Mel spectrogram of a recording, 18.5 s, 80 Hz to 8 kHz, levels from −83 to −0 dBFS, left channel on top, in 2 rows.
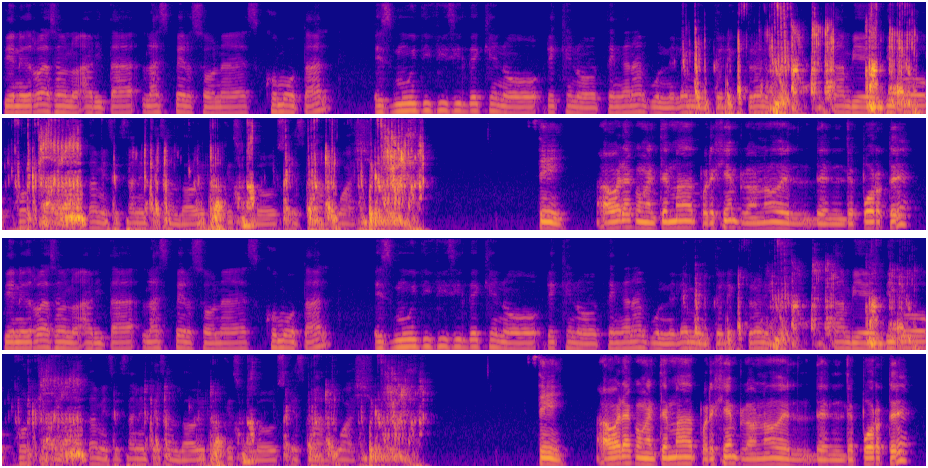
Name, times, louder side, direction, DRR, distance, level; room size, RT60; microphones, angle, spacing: voice 1, 0.0-3.3 3.7-7.8 8.3-12.9, equal, 5° left, 0.5 m, -33 dB
sound 1, 6.8-8.3 8.6-13.5, left 8 dB, 85° left, 0.4 m, -24 dB
voice 2, 15.2-18.3, right 2 dB, 35° right, 0.8 m, -25 dB
7.9 x 6.4 x 3.7 m
head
